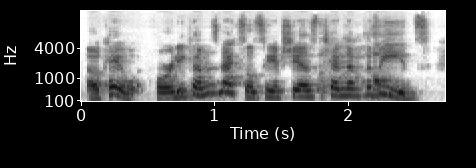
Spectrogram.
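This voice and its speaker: A woman's voice: a little high, sing-song, quick pace, a little mellow, slight background noise. A woman kindergarten teacher reading a picture book aloud, prompting young children with counting questions and praise. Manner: prompting, instructive, praising pupils.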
